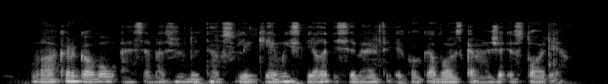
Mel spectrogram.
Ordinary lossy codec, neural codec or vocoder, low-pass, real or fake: MP3, 64 kbps; none; 7.2 kHz; real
